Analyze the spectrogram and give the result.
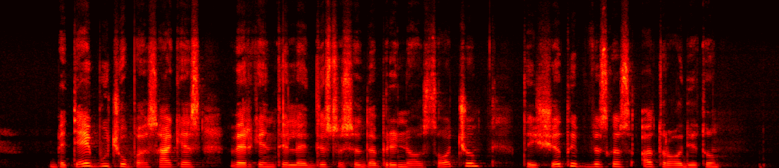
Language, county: Lithuanian, Vilnius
